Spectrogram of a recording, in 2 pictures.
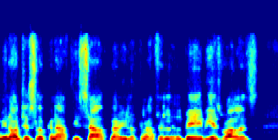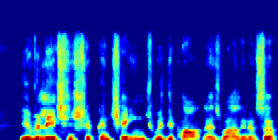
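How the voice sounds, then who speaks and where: A man with a South Wales Valleys accent, medium in pitch and very fast, in a dry, close sound with no echo over a quiet background. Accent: Welsh (South Wales valleys). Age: 40s. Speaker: mental health advocate. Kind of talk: podcast interview.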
